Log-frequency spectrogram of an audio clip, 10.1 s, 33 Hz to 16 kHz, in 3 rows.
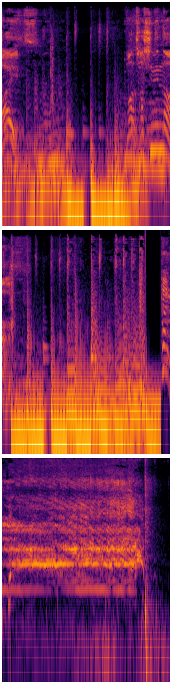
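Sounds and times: music with heavy bass beat: 3.7 - 6.5
man yelling high-pitched: 6.6 - 8.5.

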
